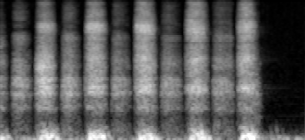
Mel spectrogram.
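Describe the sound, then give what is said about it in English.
Rapid, heavy open-mouth breathing, loud, with about ten quick breath pulses in a steady panting rhythm before it stops abruptly near the end. No talking. “Maybe open your mouth and sort of start breathing.”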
